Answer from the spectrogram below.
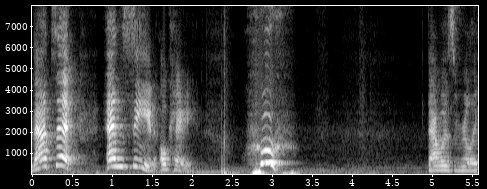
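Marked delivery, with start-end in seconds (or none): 0.0-1.6 high, loud finish; big wrap-up after a breathless recap; triumphant sign-off. Real, not acted. Triumphantly closing the rapid recap. 2.8-3.1 loud, high whoop of breath; exaggerated exhale after a long race; relieved whew. Real, not acted. Relief after finishing fast recap.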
